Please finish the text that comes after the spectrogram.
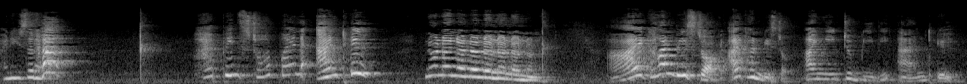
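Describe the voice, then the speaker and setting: A woman's voice: sits high, very animated, moderate pace, fairly bright tone, slight background noise. A woman voicing a restless male shape-shifter who is never satisfied, whiny and exclaiming. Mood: indignant. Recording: echoey room.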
